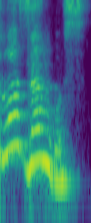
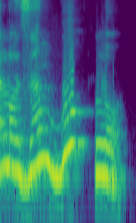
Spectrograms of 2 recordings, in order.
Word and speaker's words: losango: quinto anos são os losangos é que são formas geométricas perto e ó pronúncia losango não é losângulo tá losângulo não existe na matemática a gente tem uma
